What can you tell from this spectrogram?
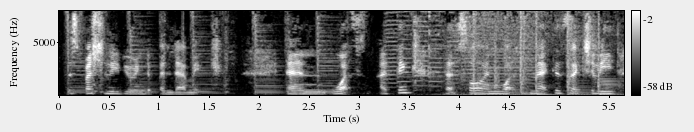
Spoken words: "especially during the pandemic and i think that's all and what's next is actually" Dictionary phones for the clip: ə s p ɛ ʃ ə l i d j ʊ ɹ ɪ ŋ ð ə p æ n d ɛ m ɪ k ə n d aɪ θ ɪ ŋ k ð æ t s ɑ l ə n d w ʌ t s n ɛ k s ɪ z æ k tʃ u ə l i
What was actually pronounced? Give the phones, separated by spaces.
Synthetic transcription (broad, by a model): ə s p ɛ ʃ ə l i d j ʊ ɹ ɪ ŋ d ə p æ n d ɛ m ɪ k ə n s aɪ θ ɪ ŋ k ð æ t s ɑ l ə n w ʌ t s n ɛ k ɪ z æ k tʃ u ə l i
